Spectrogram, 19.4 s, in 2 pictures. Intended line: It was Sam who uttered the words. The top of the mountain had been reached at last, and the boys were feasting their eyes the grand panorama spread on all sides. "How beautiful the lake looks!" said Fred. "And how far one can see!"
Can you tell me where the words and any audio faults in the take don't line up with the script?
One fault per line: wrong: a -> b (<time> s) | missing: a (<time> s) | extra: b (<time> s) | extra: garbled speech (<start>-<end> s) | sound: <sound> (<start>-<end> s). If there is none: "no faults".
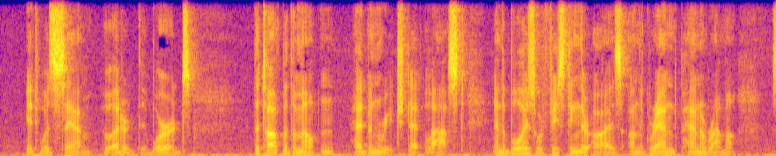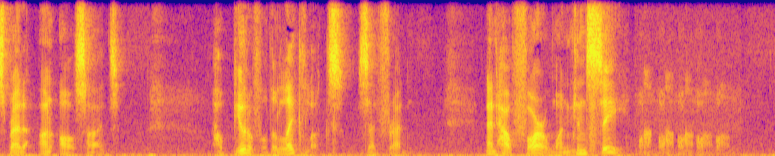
extra: on (7.8 s)
sound: laugh (17.7-18.8 s)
